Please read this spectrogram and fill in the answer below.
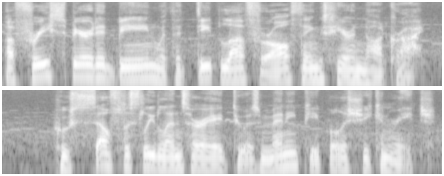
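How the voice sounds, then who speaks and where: A man voicing a courtly, gallant gentleman in a video game, formal, measured and playfully courteous. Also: medium pitch, slight background noise, lightly acted.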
